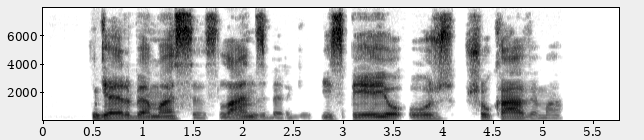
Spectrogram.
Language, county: Lithuanian, Kaunas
